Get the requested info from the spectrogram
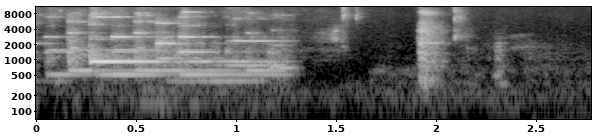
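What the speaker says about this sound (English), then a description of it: "I had my phone blowing up here" Phone notification alerts going off in quick succession, a sustained melodic chime followed by several short separate pings, fairly close and clear with no talk.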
